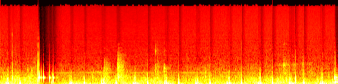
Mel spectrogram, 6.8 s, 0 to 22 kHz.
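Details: Muffled, uneven thumps, roughly 95 per minute, among clicks and a steady hum: the recorder's own heartbeat, which he describes as having interruptions and abnormal tones after pressure on his chest.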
